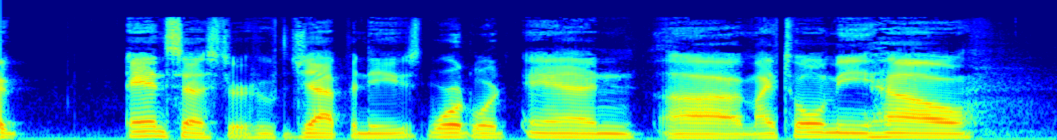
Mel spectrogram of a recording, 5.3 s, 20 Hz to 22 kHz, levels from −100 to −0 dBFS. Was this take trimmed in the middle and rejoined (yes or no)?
yes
